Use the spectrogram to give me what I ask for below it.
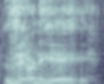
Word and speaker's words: vernier: telling me i mispronounce it and it's actually vernier anyway however it's pronounced you can use this to get down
